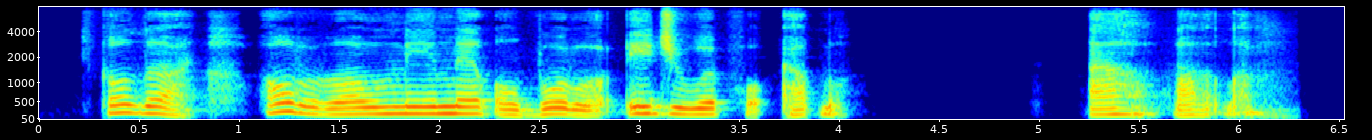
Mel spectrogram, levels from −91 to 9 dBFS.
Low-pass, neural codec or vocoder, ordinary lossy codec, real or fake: none; codec, 16 kHz, 0.5 kbps, FunCodec, trained on LibriTTS, 25 frames a second; none; fake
